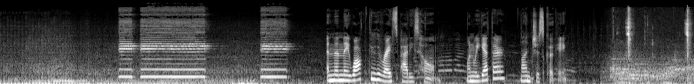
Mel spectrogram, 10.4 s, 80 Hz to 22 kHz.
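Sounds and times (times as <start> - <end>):
motorized rickshaw engine rumbling in traffic: 0.0 - 10.4
traffic horns honking: 1.7 - 4.7
speech: 4.9 - 8.6.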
